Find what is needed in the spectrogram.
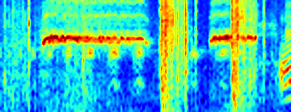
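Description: A dog whistle blown by a hunter to signal his pointing dog: one long steady high-pitched blast, a brief loud rushing burst, then a second short blast on the same note.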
